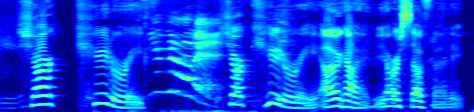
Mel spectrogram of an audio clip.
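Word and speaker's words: charcuterie: Thursday the 24th starting at 11:30 with the charty did I say it right so close so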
